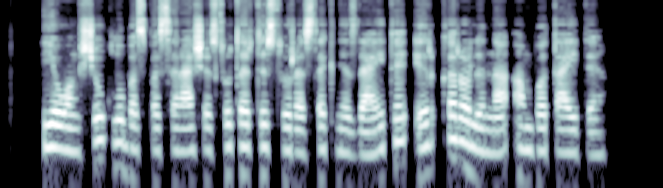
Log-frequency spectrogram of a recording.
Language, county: Lithuanian, Šiauliai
